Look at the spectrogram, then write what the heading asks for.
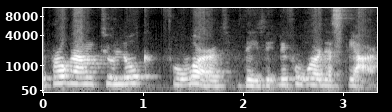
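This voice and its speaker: A woman speaks at a moderate pace with fairly high pitch. Her tone is bright and sharp, with ordinary pitch variation. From Italy. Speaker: hotel revenue management panelist. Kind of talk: panel discussion. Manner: hesitant, many fillers.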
